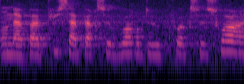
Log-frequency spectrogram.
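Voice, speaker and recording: A woman with a fairly high pitch speaks at a moderate pace, with audible room echo and noticeable background noise. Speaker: family vlogger. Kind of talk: vlog monologue. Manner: halting.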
